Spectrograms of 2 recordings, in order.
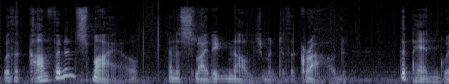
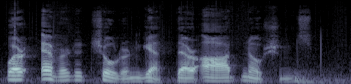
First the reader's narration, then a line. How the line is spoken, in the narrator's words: sighed his mother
